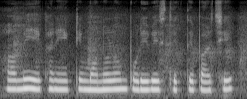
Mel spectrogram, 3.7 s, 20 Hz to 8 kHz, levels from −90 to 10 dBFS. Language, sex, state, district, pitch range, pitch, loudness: Bengali, female, West Bengal, Cooch Behar, 220-230 Hz, 225 Hz, -12 LUFS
